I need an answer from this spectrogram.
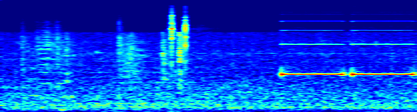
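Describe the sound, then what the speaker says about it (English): A steady electronic beep tone sounds inside the horror video game Conarium, starting partway through and holding at a constant pitch with brief breaks, over low ambient game noise. "Right, what was it that was beeping?"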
